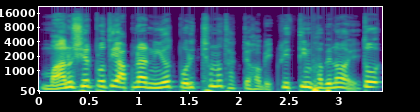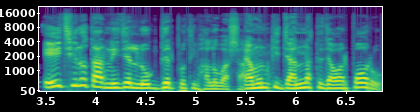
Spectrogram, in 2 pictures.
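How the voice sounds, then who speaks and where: A man's voice: high voice, dry recording, clean studio sound. A man giving a dubbed religious lecture, asking rhetorical questions and repeating points for emphasis. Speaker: Islamic lecturer.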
